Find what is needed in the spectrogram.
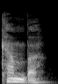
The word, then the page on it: camber: British English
